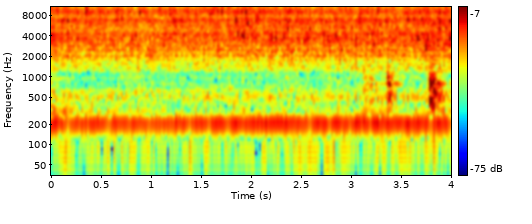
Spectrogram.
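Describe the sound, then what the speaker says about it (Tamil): Butter melting with a little oil in a pan for a mushroom biryani base gives a soft, steady frying sizzle throughout, with a faint low hum underneath and a couple of light clinks near the end. "அந்த பட்டர் மெல்ட் ஆகிற வரைக்கும் வெயிட் பண்ணுவோம்."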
